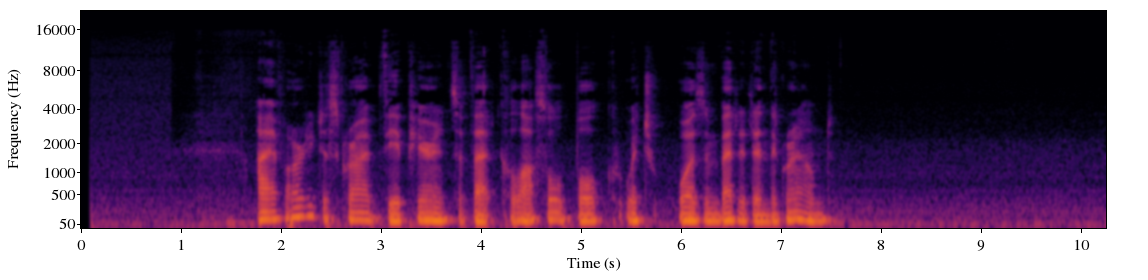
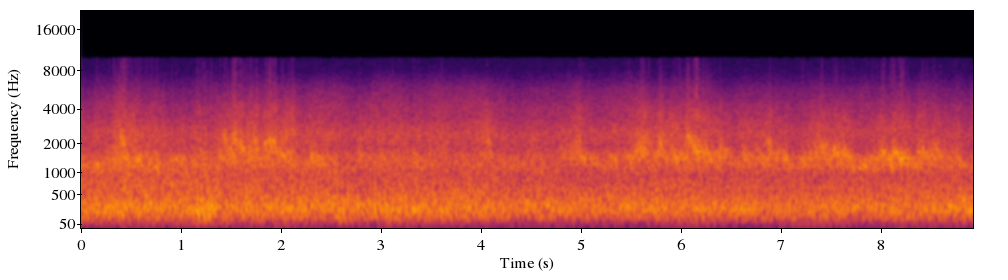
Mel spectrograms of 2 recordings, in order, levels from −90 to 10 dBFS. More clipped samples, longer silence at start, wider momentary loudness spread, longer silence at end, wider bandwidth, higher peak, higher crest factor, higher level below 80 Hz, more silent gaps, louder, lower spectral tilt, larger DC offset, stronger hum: neither; about the same, 0.1 s vs 0 s; first, 11 LU vs 4 LU; about the same, 0.1 s vs 0 s; about the same, 11 kHz vs 10.5 kHz; second, -10 dBFS vs -2 dBFS; first, 20 dB vs 10 dB; about the same, -44 dBFS vs -44 dBFS; neither; second, -29 LUFS vs -12 LUFS; first, -7 dB/octave vs -5.5 dB/octave; neither; neither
